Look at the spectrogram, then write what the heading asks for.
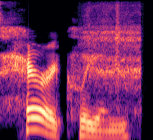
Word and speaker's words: Herculean: whatever herculean homunculin herculean no it's more it's heraclean because it's more like heracles oh okay yeah who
